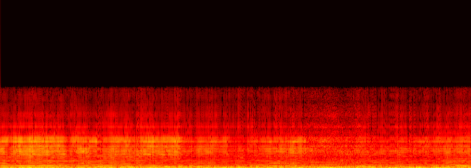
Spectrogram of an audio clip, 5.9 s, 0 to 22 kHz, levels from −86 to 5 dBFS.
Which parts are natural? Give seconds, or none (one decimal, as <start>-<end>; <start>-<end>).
3.8-4.5

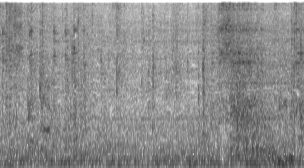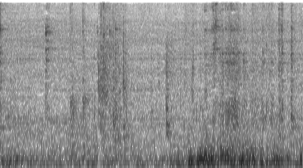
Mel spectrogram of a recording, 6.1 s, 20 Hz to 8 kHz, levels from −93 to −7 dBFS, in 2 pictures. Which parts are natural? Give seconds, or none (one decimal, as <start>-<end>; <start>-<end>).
0.0-2.7; 4.3-6.1

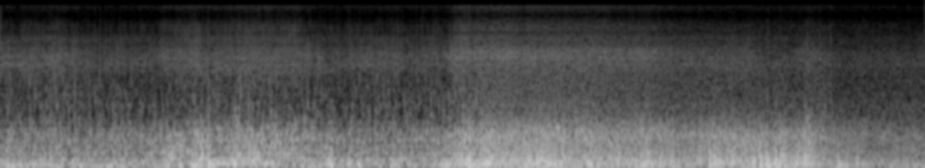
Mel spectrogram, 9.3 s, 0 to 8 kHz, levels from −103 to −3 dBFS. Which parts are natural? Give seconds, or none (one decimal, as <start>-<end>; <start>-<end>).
4.8-9.3

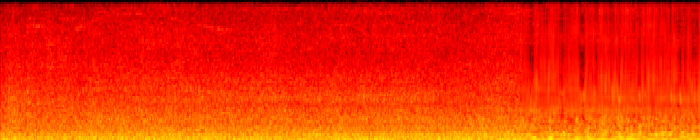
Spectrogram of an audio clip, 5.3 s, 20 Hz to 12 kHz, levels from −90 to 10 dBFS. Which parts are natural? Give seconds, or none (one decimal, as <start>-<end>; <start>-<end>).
0.0-3.9

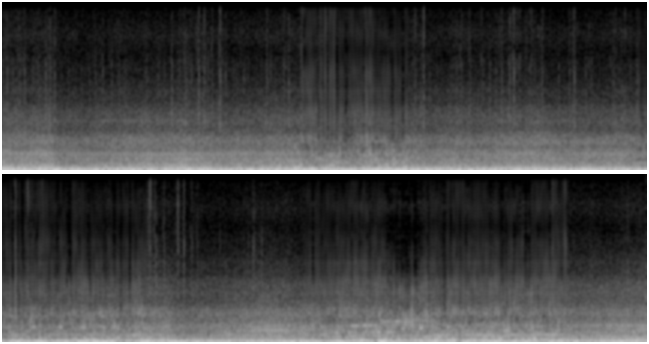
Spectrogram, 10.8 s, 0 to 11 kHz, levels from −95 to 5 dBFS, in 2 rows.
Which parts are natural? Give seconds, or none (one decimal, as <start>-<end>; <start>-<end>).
0.0-2.5; 3.4-5.3; 6.6-7.9; 10.1-10.8

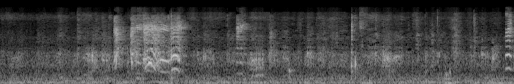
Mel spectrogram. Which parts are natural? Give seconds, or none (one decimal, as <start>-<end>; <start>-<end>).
0.0-5.1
